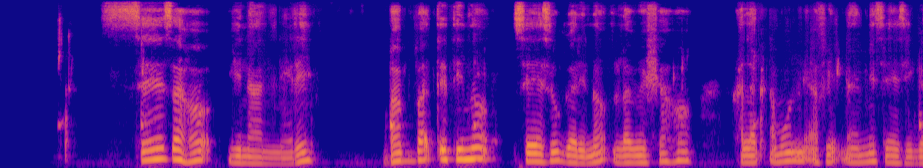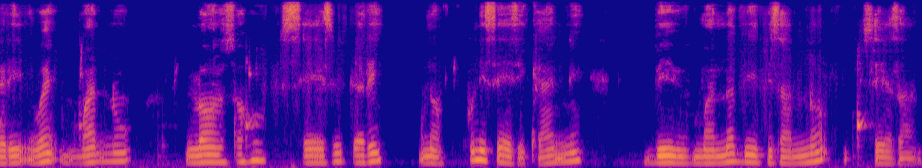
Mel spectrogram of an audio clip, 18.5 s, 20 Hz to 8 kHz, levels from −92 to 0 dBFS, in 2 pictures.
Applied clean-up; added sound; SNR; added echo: neural mask model Resemble Enhance denoiser.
